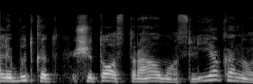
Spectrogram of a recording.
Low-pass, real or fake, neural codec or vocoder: 10.8 kHz; real; none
